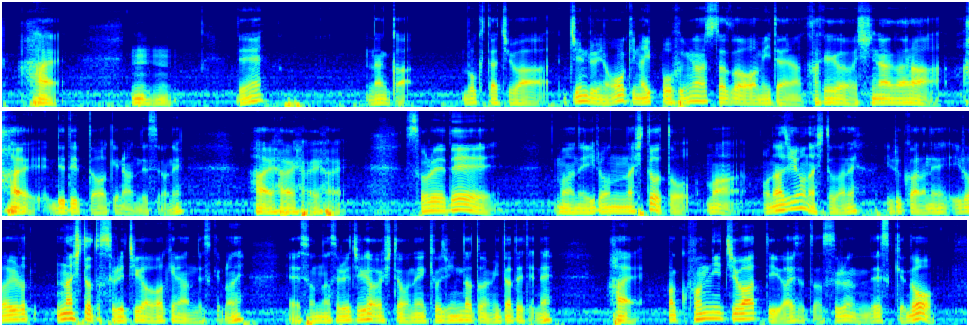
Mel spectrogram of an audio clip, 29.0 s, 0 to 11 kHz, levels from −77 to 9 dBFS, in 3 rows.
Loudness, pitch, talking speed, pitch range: -21 LUFS, 100 Hz, 325 characters per minute, 90-105 Hz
